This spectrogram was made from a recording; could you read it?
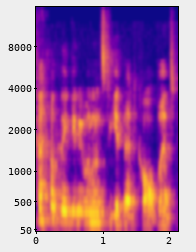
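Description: A man answering interview questions as a podcast guest, explaining things conversationally and haltingly as he pieces thoughts together. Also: on the high side, a little mellow. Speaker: podcast guest, engineering executive. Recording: roomy, echoing sound.

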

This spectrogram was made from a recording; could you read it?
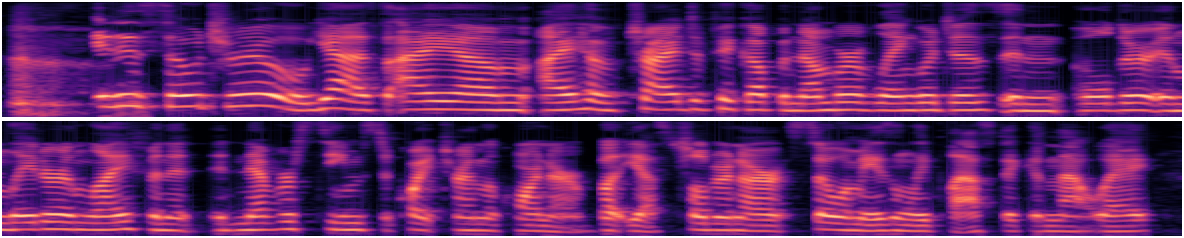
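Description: A woman guest on a marketing podcast, answering in a thoughtful, measured way. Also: fairly low pitch, fairly even intonation, a bit bright. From born in Denmark, raised partly in Israel and the United States. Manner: thoughtful, measured, some restarts. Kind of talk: conversational interview.

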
